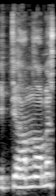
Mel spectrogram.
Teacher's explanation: Yəni t-nın ikincisi d ilə əvəz olunacaq.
